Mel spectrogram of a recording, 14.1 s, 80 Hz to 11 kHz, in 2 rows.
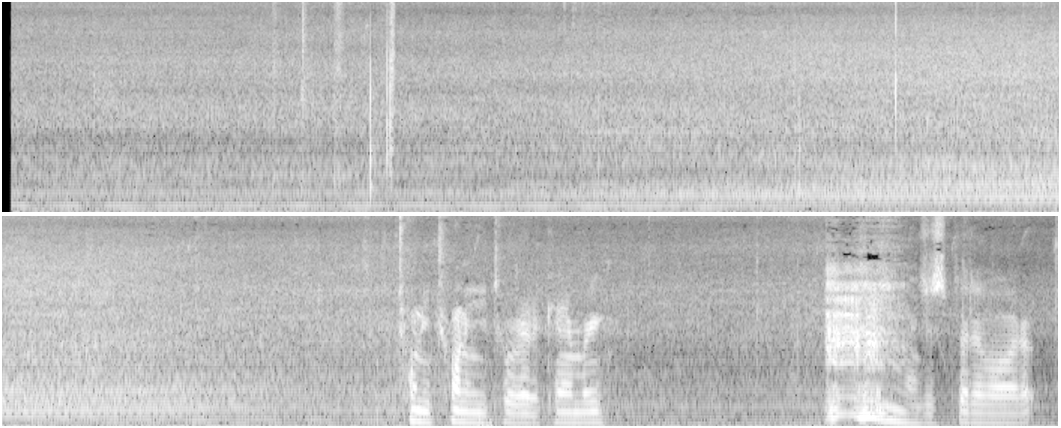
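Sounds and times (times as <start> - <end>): car engine idling: 0.1 - 14.0.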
